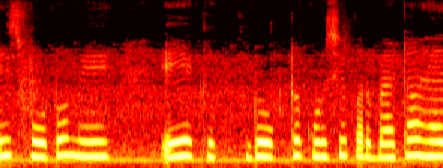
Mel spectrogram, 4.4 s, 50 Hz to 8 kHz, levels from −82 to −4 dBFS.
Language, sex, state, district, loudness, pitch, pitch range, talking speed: Hindi, female, Uttar Pradesh, Shamli, -13 LUFS, 260 Hz, 240-270 Hz, 120 wpm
